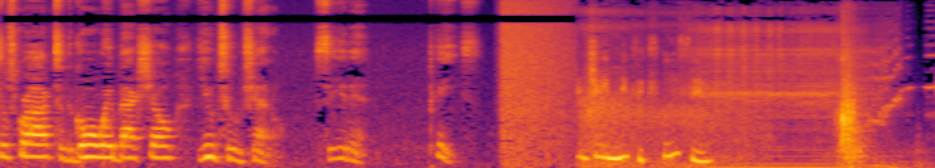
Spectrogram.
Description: A man speaks and a door opens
